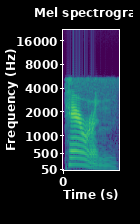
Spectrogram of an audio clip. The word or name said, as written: perron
